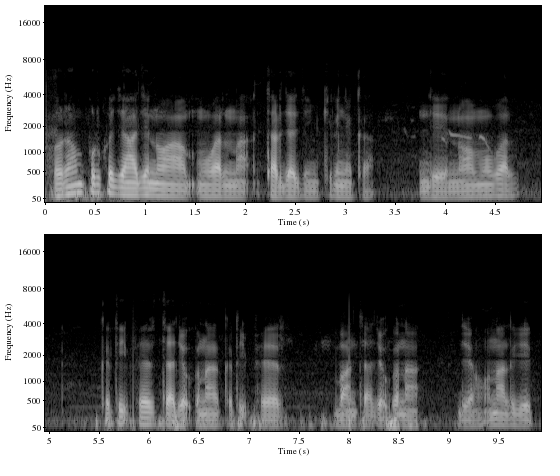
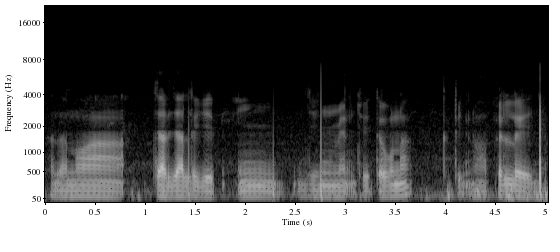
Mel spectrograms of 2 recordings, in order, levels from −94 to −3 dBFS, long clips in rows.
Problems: background sounds at intervals, low volume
